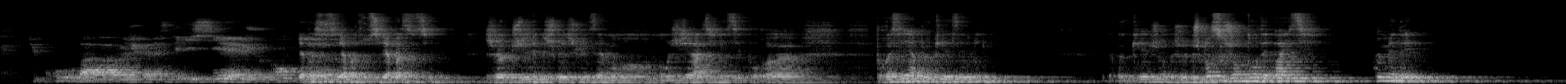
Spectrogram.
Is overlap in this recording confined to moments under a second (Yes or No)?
Yes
